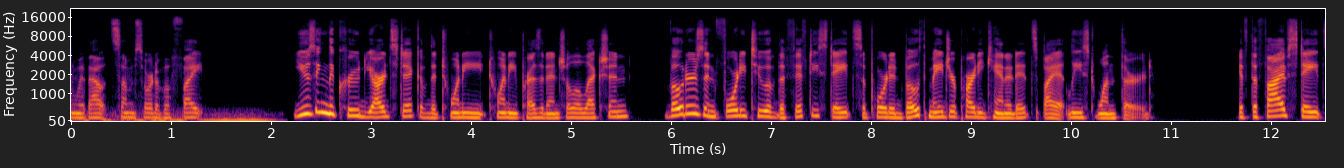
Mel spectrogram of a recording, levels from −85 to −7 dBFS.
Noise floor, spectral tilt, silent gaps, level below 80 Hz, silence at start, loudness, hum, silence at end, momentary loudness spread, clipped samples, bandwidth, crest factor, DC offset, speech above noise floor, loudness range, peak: -81 dBFS; -5.5 dB/octave; none; -44 dBFS; 0 s; -26 LUFS; none; 0.05 s; 12 LU; under 0.1%; 15.5 kHz; 18 dB; under 0.1%; 56 dB; 2 LU; -8 dBFS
